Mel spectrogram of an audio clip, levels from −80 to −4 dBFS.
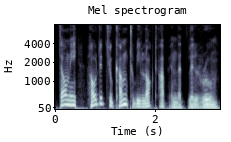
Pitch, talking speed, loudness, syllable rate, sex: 115 Hz, 255 wpm, -16 LUFS, 5.6 syllables/s, male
